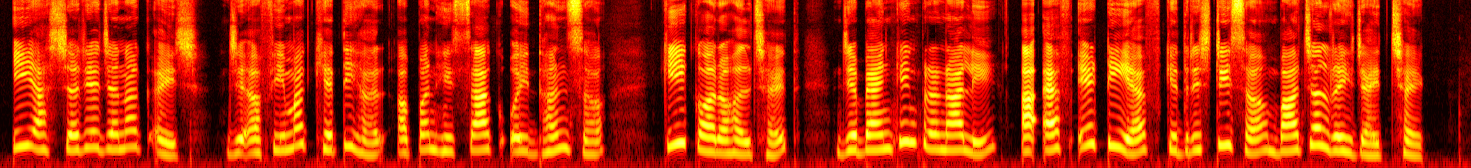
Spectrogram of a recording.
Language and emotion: Maithili, neutral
